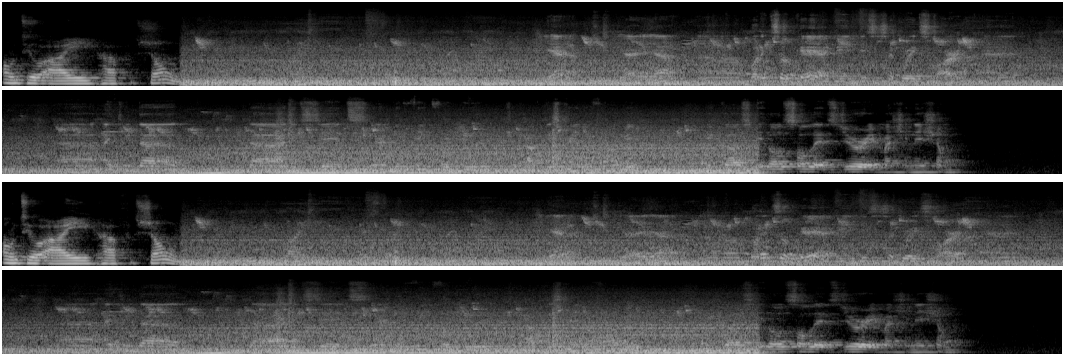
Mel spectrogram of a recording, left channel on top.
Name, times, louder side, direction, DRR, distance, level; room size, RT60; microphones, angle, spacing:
voice 1, 0.0-1.9 2.7-4.0, right 2 dB, 60° right, 4 dB, 0.9 m, -27 dB
sound 1, 1.8-18.2, equal, 10° left, 0.9 m, -25 dB
voice 2, 5.4-5.9 6.1-10.3 11.1-12.5 13.0-17.0 17.6-20.1, left 1 dB, 70° left, 2 dB, 3.8 m, -31 dB
16.0 x 12.5 x 7.1 m, 0.68 s
head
